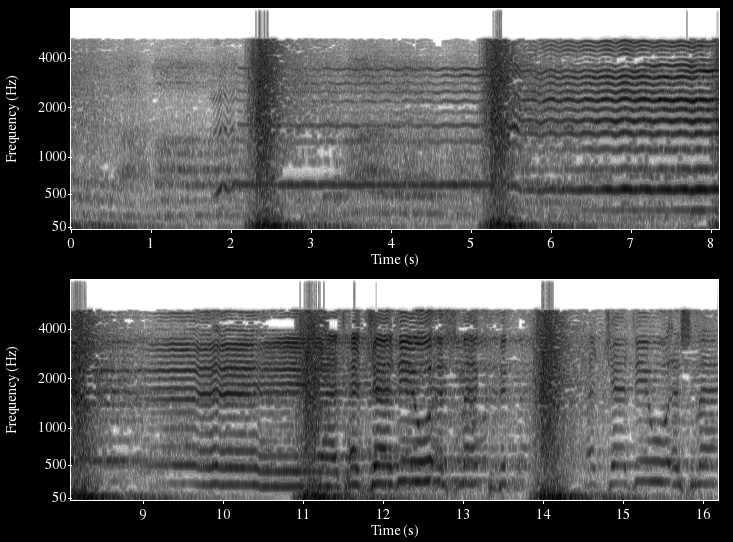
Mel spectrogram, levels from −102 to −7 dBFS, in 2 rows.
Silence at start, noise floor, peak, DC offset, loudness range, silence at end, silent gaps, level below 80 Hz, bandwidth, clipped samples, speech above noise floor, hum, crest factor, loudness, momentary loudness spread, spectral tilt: 0 s; -35 dBFS; 0 dBFS; under 0.1%; 7 LU; 0 s; none; -24 dBFS; 8 kHz; under 0.1%; 19 dB; none; 16 dB; -12 LUFS; 18 LU; -5 dB/octave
